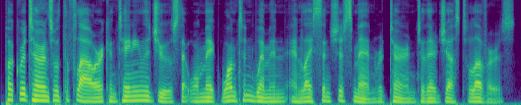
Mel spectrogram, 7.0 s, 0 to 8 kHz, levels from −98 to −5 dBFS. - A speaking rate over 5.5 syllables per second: No, 4.7 syllables/s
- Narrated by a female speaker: No, male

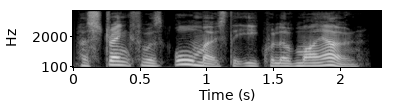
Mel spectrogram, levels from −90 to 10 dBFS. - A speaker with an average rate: No, fast, 235 wpm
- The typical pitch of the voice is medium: Yes, medium, 155 Hz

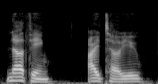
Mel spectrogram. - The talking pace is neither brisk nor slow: Yes, average, 150 wpm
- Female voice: Yes, female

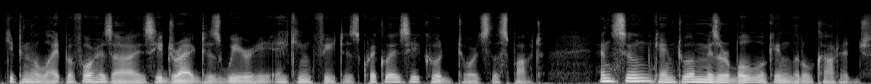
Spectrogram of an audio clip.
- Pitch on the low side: Yes, low, 100 Hz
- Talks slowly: No, average, 200 wpm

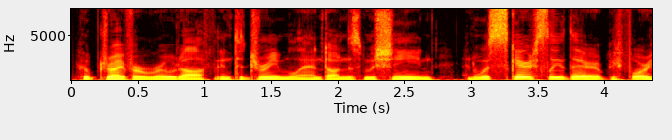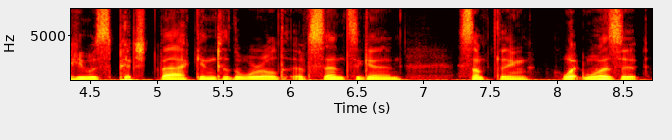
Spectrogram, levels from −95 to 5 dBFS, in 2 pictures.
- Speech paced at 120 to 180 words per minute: Yes, average, 170 wpm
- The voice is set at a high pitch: No, low, 105 Hz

